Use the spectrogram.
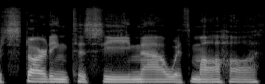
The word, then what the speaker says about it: MAHA: And we're starting to see now with MAHA, the Make America Healthy Again, Rhymes with ha-ha.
